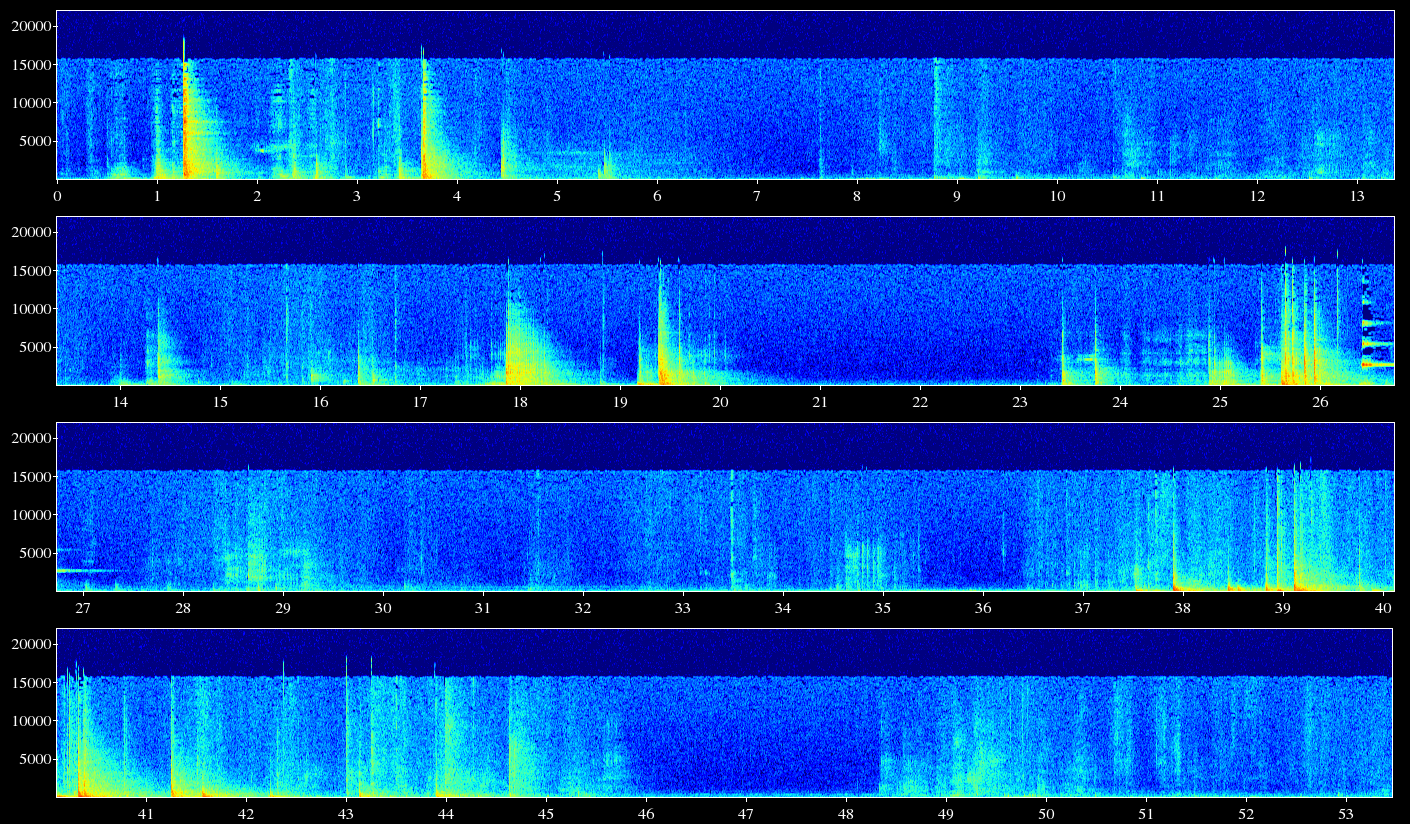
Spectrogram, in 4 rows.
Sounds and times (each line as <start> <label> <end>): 37.5 creaking stairs 44.8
